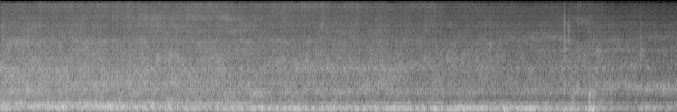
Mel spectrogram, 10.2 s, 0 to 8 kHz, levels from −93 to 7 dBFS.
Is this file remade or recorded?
remade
